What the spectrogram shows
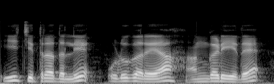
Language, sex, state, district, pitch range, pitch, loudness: Kannada, male, Karnataka, Bangalore, 135-175 Hz, 150 Hz, -14 LUFS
